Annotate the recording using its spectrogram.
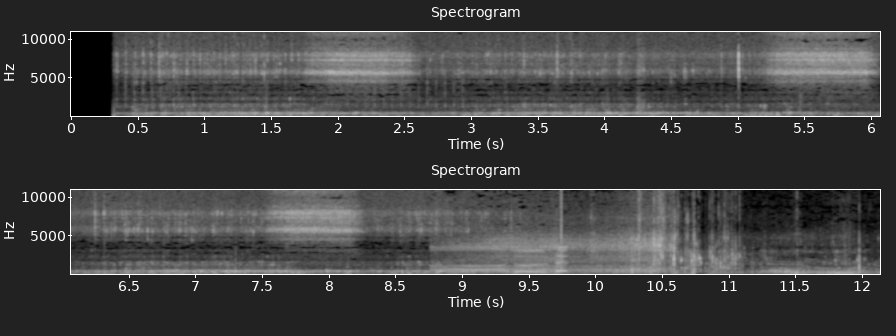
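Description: Underwater bubbling and rumbling, with a short hiss about every three seconds. Near the end it turns into swirling bubbles and a few splashes.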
